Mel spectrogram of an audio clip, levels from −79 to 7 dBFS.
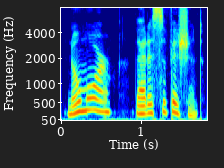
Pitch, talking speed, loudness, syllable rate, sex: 240 Hz, 165 wpm, -15 LUFS, 5.3 syllables/s, female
